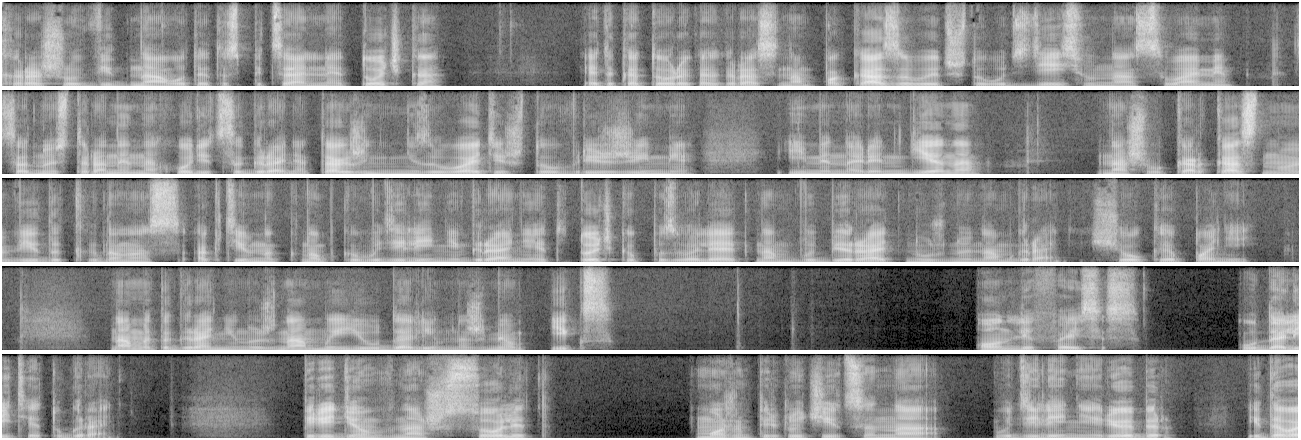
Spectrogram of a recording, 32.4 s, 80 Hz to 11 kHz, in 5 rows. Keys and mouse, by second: 0.7 click, 2.5 click, 3.2-4.2 middle drag, 23.0 x, 26.0 middle click, 28.6 click, 31.2 click.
